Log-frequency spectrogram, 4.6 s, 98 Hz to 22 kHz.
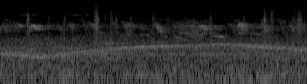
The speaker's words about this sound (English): When I hear blackbirds in the garden, it always reminds me of my childhood when I was about 4. And I think because they were the first bird I think I can ever remember hearing.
